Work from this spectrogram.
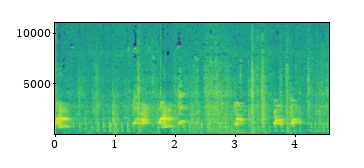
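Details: Miniature Schnauzer puppies, sisters, giving short high yips and whimpering barks in quick uneven bursts, several overlapping, with soft background rustling indoors.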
